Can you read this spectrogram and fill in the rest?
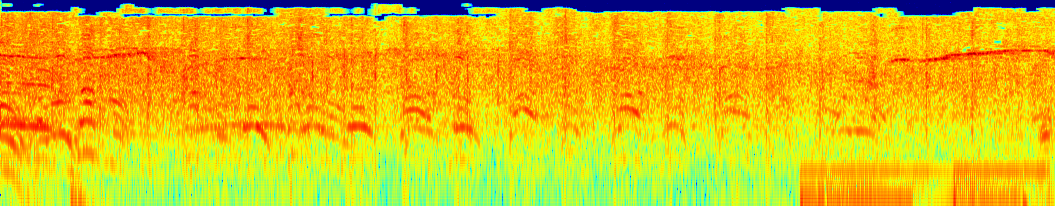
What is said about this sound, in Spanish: Por eso les pido, señores y señores, un fuerte aplauso para ….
